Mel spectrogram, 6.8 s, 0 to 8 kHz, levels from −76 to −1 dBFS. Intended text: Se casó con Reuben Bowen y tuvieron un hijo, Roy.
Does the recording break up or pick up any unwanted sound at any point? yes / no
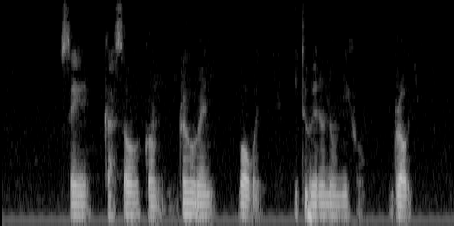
no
